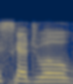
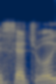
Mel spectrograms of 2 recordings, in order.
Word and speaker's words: schedule: a British transvestite stand up comedian you say schedule we say schedule you say aluminium we say aluminium you say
